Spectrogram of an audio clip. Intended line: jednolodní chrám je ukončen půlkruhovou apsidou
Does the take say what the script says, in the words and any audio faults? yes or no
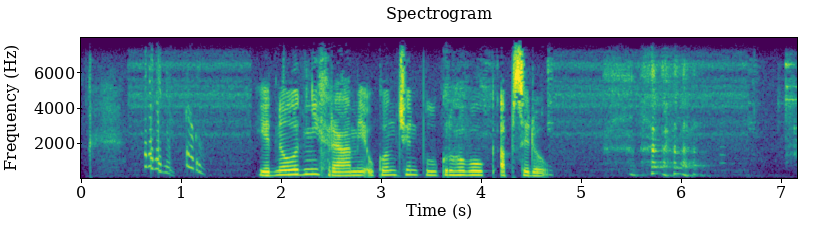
no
